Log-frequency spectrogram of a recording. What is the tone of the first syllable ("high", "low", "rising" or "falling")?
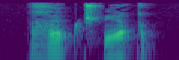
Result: high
